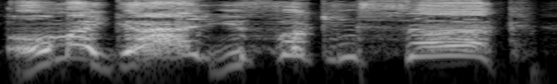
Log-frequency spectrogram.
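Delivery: very high, drawn-out mock wail as mom; exasperated mother imitation. Mom cutting off son's explanation, exasperated high mock wail. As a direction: mimic mom's high-pitched exasperation, stretching the end. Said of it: "she's like".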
